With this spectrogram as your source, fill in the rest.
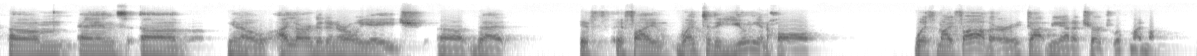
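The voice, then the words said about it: Philadelphia accent. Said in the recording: “if I sound funny, I'm from Philadelphia. That's my Philadelphia accent.”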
